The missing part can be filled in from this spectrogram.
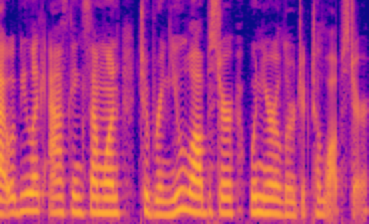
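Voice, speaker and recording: A woman at a medium pitch, with an animated tone and a very fast pace. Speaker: self-help podcast host. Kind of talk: podcast monologue.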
